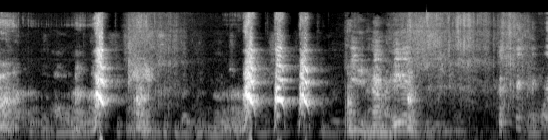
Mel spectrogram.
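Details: Jack Russell terrier puppy confronting a large gummy bear, with scattered high yips and a quick triple bark, mixed with low growls and a person talking.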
